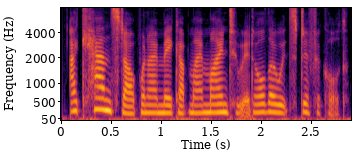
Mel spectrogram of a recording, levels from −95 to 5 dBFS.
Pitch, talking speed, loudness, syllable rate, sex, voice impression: 220 Hz, 290 wpm, -17 LUFS, 6.3 syllables/s, female, feminine, slightly young, tensed, powerful, clear, fluent, intellectual, calm, lively, sharp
